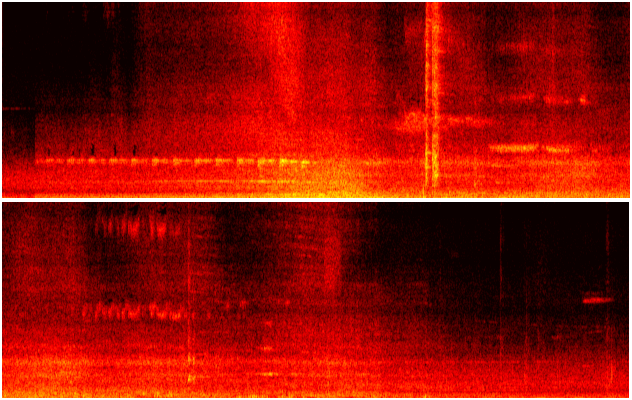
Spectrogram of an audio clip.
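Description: Commuter train of Bombardier MultiLevel bilevel coaches approaching and passing close by, loudest about six seconds in, with wheels rumbling on the rails and high-pitched wheel squeal. A sharp clank comes about eight and a half seconds in, and the train sound then slowly fades.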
